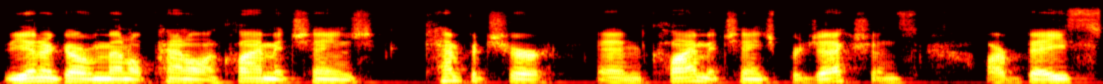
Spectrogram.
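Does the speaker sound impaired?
No.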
